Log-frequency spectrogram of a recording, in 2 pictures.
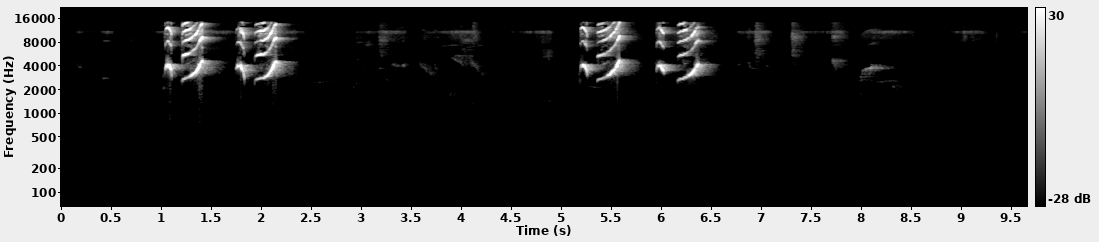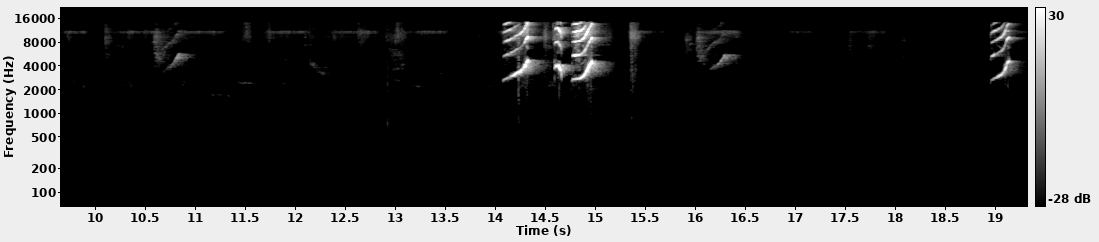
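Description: Cucak ijo mini (lesser green leafbird) calling: four loud bursts of two or three quick rising whistled notes, several seconds apart, with faint chirps between. This is the call it uses to challenge a rival.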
